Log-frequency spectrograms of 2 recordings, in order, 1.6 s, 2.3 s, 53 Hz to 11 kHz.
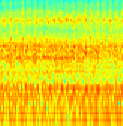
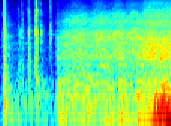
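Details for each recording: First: BMW E34 with M50B20 engine, warm but not fully at operating temperature, at idle: fast, light ticking over steady idle; owner suspects hydraulic lifters or injectors, noise worsens when hot despite oil changes; oil pressure check planned. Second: BMW E34 with M50B20 engine, cold start at −2 °C with a weak battery: brief crank, catches about two seconds in, then a low steady idle with no tapping. Runs fine cold; the owner says lifters or injectors rattle once warm.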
